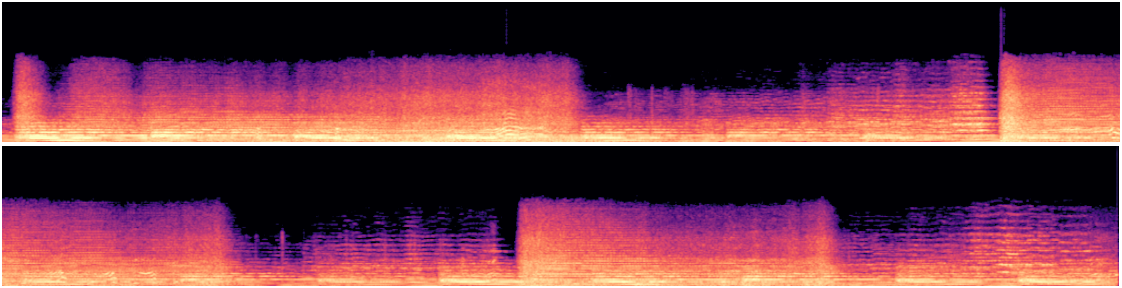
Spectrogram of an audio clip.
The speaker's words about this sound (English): Of course, laid in the sound of the bell, but I would think in real life a bell that close of that size would be deafening.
